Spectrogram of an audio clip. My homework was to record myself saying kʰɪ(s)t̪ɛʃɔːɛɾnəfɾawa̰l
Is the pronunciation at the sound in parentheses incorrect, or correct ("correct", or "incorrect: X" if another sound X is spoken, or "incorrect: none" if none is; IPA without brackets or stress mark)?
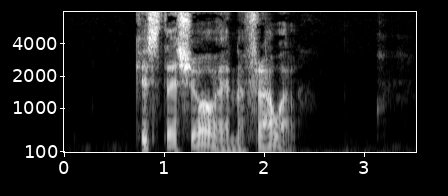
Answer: correct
